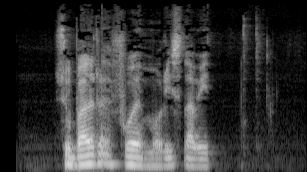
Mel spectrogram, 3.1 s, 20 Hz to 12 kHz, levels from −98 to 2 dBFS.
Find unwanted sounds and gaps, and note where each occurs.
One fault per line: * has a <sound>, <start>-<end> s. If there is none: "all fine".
all fine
